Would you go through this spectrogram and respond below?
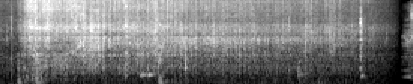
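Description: Food sizzling and frying in a pan, a dense steady crackle and hiss lasting several seconds with occasional clicks of stirring, close and continuous before cutting off abruptly at the end.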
